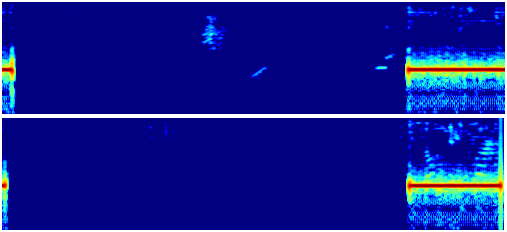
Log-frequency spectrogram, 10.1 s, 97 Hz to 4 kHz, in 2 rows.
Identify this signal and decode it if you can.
Ringback tone (Europe, 425 Hz), with speech.
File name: out- -2031- - - .270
